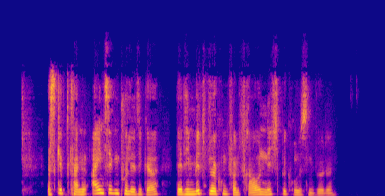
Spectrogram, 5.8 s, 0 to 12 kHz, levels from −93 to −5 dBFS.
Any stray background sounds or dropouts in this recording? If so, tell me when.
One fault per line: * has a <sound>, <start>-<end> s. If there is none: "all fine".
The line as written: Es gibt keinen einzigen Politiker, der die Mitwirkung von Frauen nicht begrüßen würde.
all fine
